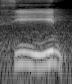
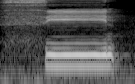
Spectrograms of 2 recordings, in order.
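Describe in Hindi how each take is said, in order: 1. आवाज़ शब्द में ऊपर-नीचे डगमगाती है। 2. आवाज़ पूरे शब्द में स्थिर रहती है।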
